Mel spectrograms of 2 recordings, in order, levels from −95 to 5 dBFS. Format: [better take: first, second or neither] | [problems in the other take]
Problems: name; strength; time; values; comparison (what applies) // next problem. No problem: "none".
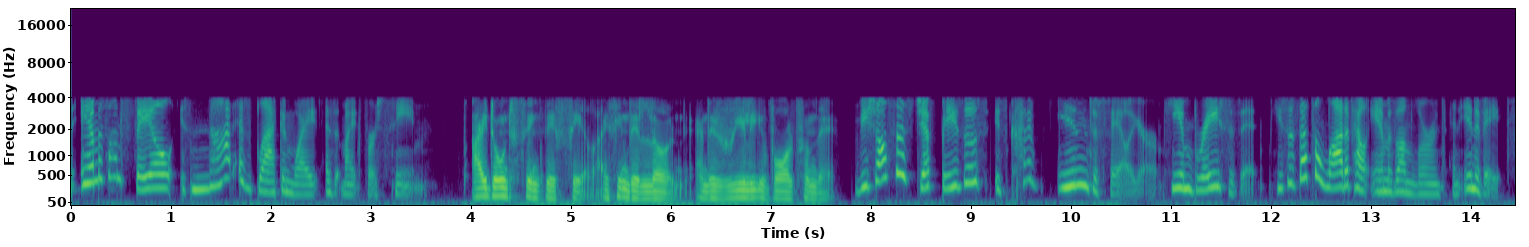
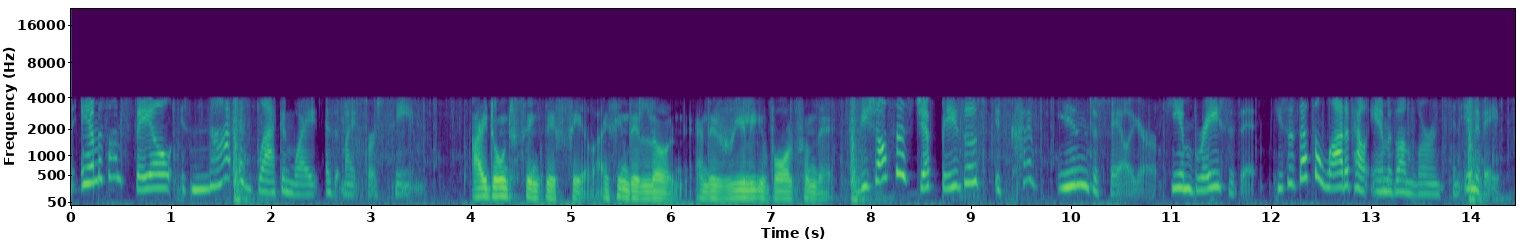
first | background sound (Crumpling, crinkling); 19 dB below the speech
